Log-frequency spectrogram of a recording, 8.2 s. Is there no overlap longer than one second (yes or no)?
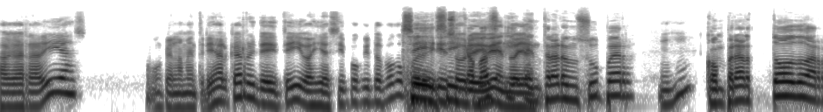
no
